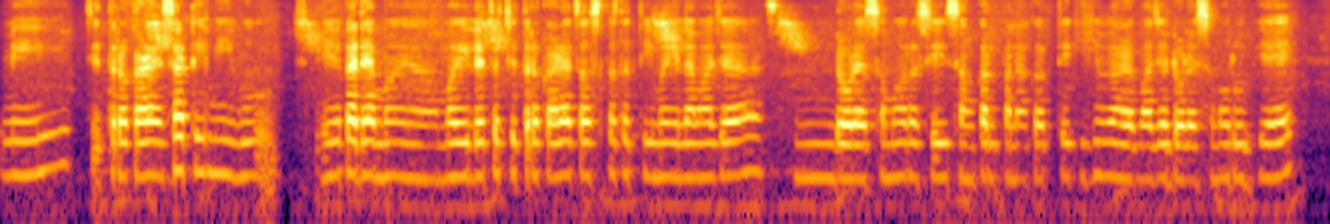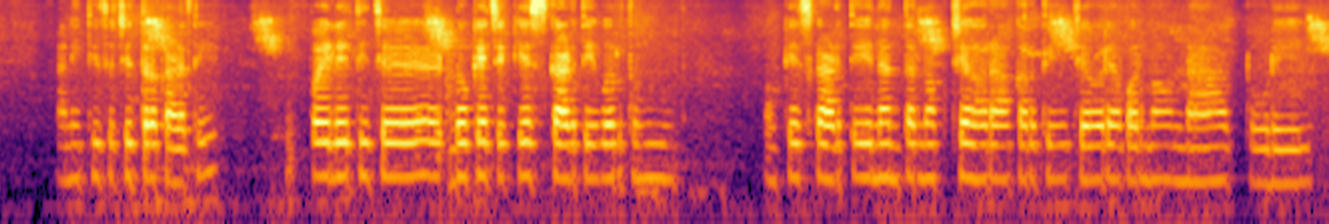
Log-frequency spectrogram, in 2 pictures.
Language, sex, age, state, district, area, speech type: Marathi, female, 45-60, Maharashtra, Washim, rural, spontaneous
